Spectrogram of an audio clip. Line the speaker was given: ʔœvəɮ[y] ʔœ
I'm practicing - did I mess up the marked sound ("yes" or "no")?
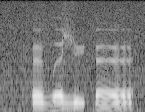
no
